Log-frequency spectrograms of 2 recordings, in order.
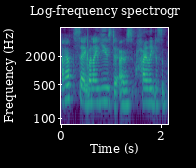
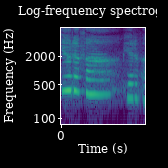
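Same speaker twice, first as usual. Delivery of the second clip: goofy, high, silly affected put-on voice; 7 semitones higher, 4 dB quieter than usual. Showing viewers items in a collection, in a put-on voice. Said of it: "I don't know why I'm doing that voice".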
